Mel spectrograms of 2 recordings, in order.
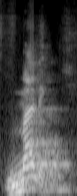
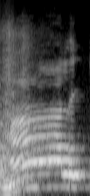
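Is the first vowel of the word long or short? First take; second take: short; long. First: The first vowel is kept short. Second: The first vowel is drawn out long.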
